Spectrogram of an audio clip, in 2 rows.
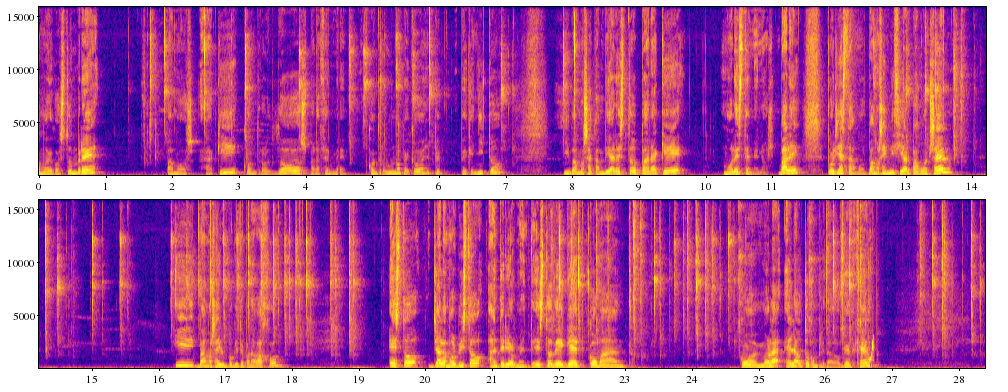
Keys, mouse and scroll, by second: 1.9 super+h, 2.5 super+h, 3.9 ctrl+2, 4.8 ctrl+1, 12.2-13.9 typing, 14.4 super+l, 14.9-18.5 typing, 20.7-22.0 drag, 21.8-28.3 typing.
